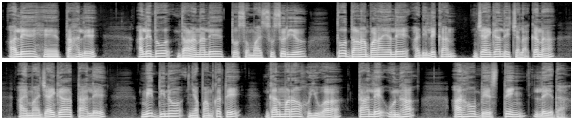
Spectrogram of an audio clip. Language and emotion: Santali, neutral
